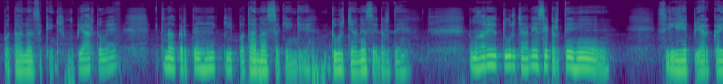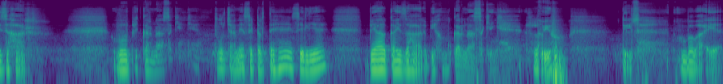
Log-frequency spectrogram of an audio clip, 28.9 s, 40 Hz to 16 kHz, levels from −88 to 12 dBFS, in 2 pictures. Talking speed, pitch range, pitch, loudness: 105 wpm, 105-130 Hz, 115 Hz, -24 LUFS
